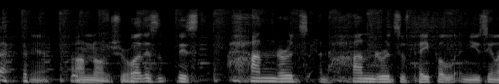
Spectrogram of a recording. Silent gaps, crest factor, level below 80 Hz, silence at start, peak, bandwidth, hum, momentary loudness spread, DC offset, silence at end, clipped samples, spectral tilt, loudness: none; 20 dB; -76 dBFS; 0 s; -16 dBFS; 14 kHz; none; 9 LU; under 0.1%; 0 s; under 0.1%; -5 dB/octave; -36 LUFS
